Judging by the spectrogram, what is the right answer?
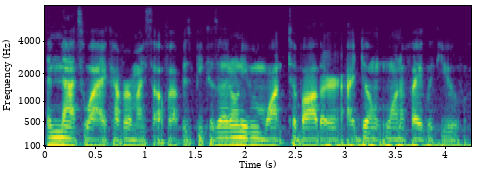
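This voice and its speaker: A Canadian vlogger in his twenties talks candidly to camera in an earnest personal monologue, saying "you know" constantly and laughing often. His voice is low, monotone, creaky and a bit bright, he talks fast, and there's a little hiss or hum.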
